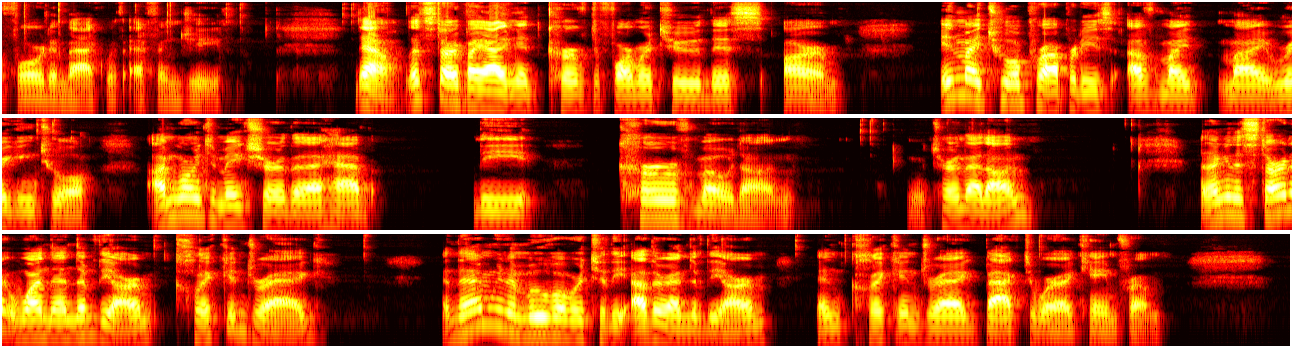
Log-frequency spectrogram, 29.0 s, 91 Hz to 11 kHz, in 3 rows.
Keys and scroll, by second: 0.0-0.5 typing.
